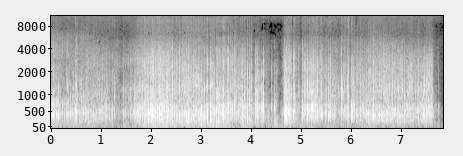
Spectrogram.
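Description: Both hands scratch rapidly at a beige short-pile floor carpet with fingertips and nails, producing a dense, continuous crackling scrape centered in the mids. The scratching starts softly, swells louder after about two seconds, dips briefly near the four-and-a-half-second mark, then continues steadily before cutting off at the end.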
